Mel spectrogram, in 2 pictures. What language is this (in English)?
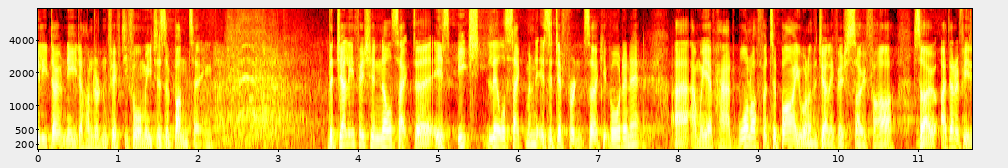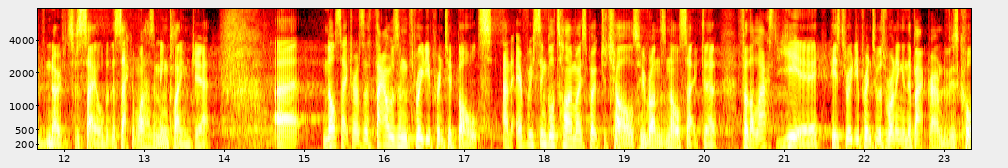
English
